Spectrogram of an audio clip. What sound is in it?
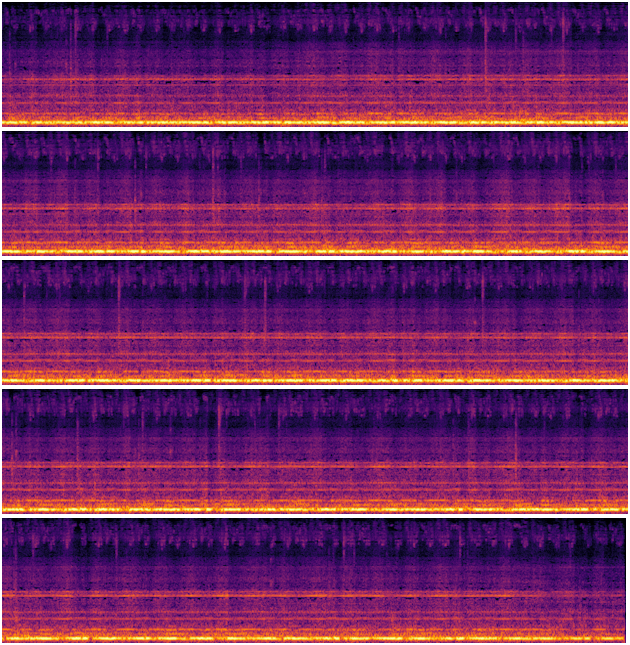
pump steady
field-recording in stereo of a medium waterpump working at a rather small pace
